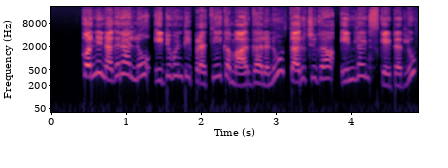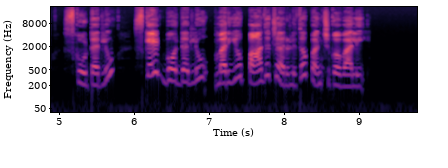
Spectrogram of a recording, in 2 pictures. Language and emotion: Telugu, neutral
